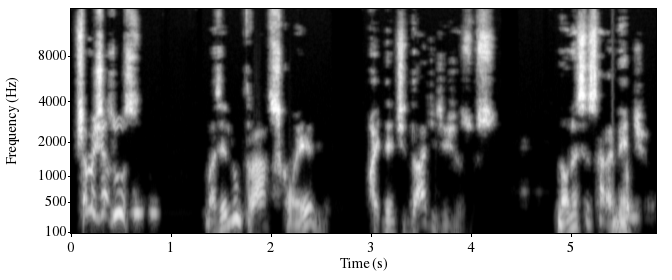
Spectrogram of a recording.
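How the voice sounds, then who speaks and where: A man preaching an impassioned sermon, at times shouting and at times dropping low. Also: huge pitch swings, moderate pace, breathy edge, poor audio. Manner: impassioned, often shouting, swinging from high to low.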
